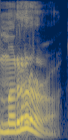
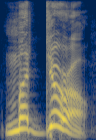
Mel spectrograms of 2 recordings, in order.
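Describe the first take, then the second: First: Loud, overdone trilled R in "Maduro"; mock Spanish accent. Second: Loud English "Maduro", hard D, no rolled R; plain English pronunciation. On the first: Host mocking the reporter's switch, exaggerated Spanish accent. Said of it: "Everything is plain English, but Maduro". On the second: Shown as a demonstration. Host correcting a reporter, emphatic English "Maduro". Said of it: "You're speaking English".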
